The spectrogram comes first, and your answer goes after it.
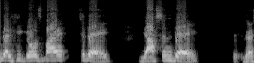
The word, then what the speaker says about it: Yasiin Bey: on the name that he goes by today Yasin B did I say that right yeah you say it right Yasin B I would automatically assume this man is of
